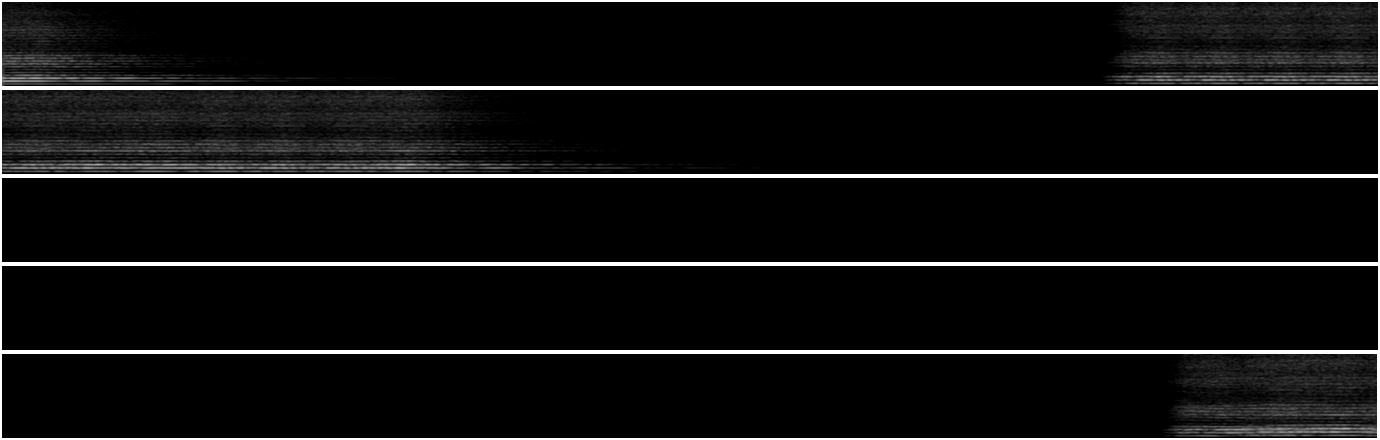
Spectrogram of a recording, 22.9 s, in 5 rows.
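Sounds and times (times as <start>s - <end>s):
soprano singing: 0.0s - 0.7s, 3.7s - 6.6s, 22.3s - 22.9s.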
